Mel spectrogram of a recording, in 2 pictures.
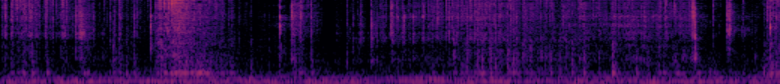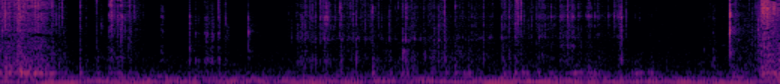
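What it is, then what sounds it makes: Bar soap being scraped. A utility knife blade scrapes small cubes off a solid blue and white striped bar soap held in the hand. The sound is a bright, dry crinkling scrape made of rapid tiny crunches, with louder bursts near the start, middle and end.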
